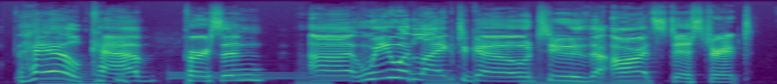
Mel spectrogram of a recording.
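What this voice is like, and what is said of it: Attempted local townsperson accent. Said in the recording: “That's her best attempt at a towny accent.”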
